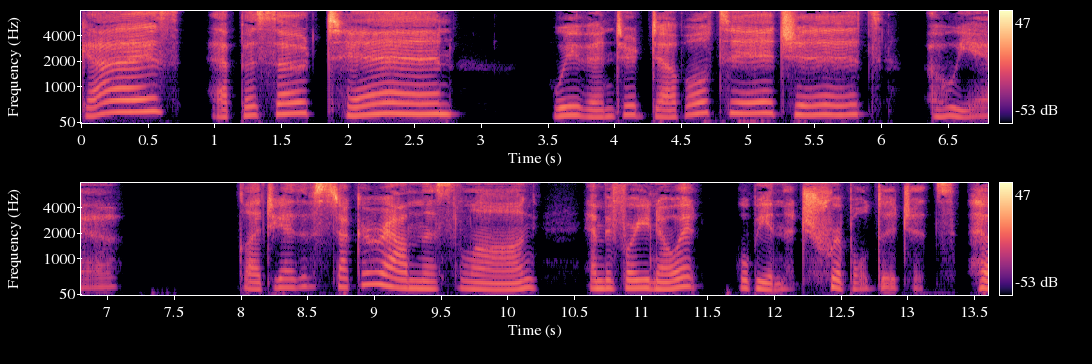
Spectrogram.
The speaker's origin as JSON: {"language": "English", "country": "United States", "said": "Forgive me, I'm an American. I'm not used to saying meters."}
